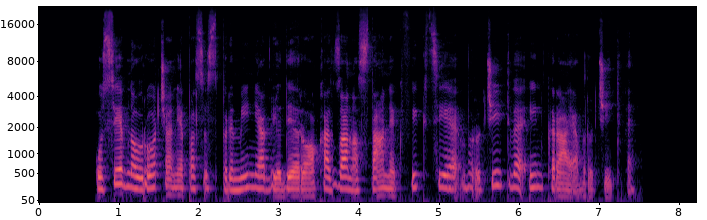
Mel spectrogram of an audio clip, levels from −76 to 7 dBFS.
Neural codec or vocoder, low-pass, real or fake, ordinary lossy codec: vocoder, 44.1 kHz, 128 mel bands every 512 samples, BigVGAN v2; none; fake; none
